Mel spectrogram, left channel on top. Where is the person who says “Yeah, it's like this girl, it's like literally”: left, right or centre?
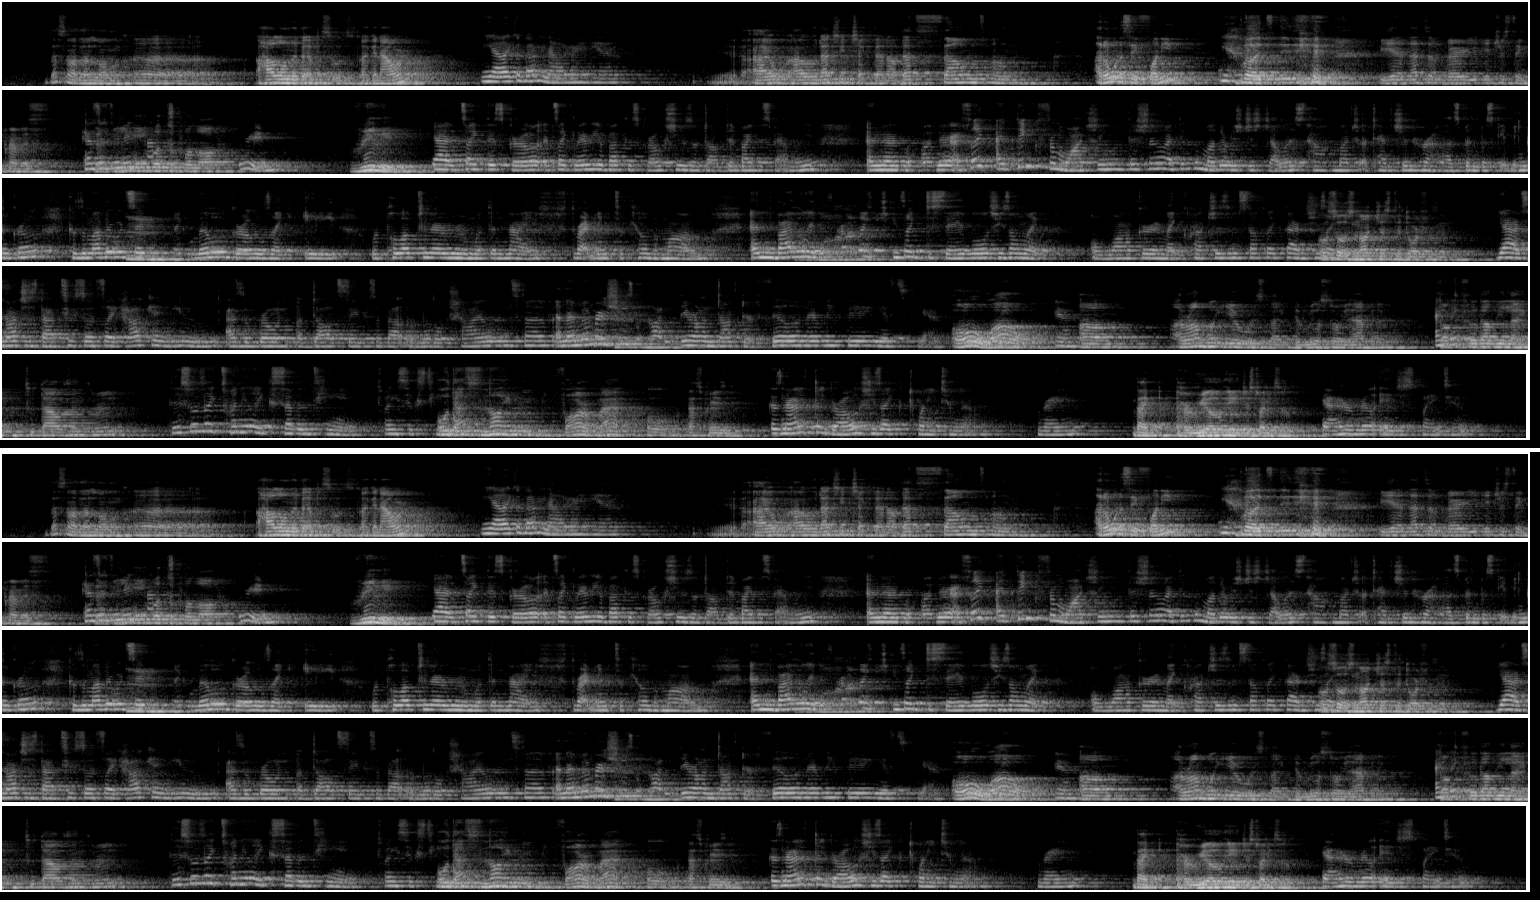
Right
